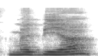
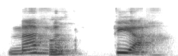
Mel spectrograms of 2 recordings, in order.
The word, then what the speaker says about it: מבטיח: מטביע Non, tu prononces pas bien le mot. מבטיח.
